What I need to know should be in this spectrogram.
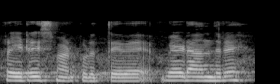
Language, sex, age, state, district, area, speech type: Kannada, female, 45-60, Karnataka, Bangalore Rural, rural, spontaneous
